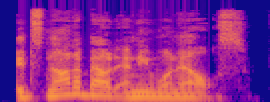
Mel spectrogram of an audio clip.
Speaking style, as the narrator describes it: she said

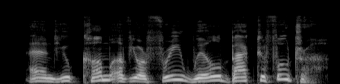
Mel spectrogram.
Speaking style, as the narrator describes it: exclaimed one of the guardsmen

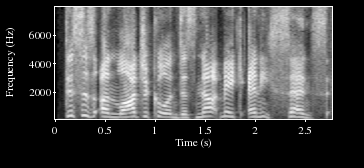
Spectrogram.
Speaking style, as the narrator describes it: Ebony bellowed out to the air

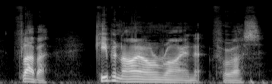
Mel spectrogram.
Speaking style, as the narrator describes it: said Roland

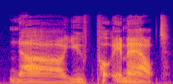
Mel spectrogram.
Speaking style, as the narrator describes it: growled the gentleman himself

